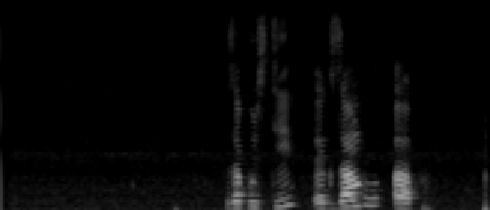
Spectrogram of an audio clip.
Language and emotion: Russian, neutral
